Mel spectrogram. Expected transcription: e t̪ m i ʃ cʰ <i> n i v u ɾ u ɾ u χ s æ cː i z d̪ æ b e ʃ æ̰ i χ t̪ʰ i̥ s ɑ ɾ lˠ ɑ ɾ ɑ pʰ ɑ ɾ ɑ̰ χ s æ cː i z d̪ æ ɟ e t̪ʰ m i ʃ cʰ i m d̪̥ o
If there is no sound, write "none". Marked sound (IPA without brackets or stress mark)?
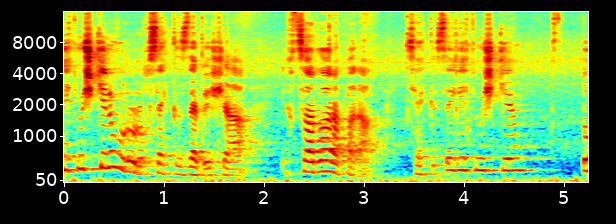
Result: i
